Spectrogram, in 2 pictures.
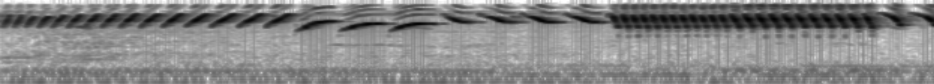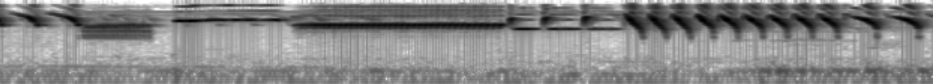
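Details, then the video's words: Canary singing, offered as training material for pet birds: a varied sequence of fast trills, rapid slurred chirps, buzzy rolls, and short steady whistled notes, switching tour every second or two. "CANARY SINGING SOUND"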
